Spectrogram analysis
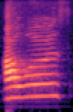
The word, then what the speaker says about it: hours: Here the working hours are more. Hours, hours னு சொல்லக்கூடாது, H is silent. Here the working hours are more. Hours, okay, O-U-R-S மாதிரி pronounce பண்ணும்.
